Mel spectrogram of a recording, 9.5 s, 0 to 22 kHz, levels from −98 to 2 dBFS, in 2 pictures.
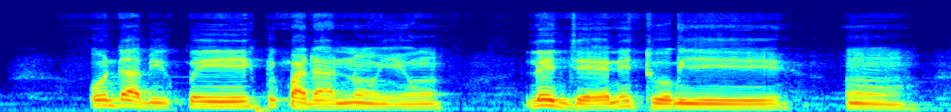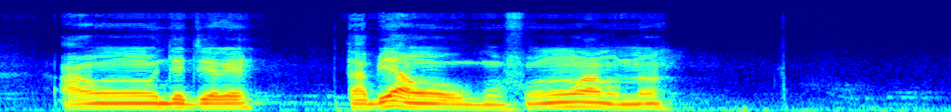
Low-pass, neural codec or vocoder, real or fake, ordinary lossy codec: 14.4 kHz; none; real; none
